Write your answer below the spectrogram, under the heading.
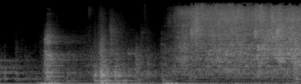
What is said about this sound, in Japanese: あとは、シャワーを。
